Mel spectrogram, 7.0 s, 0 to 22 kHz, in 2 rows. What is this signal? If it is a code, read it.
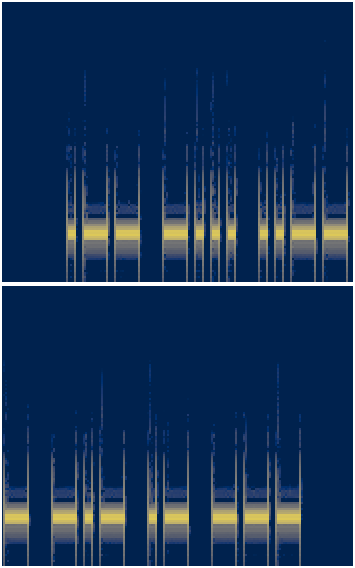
Morse code, heard as a keyed tone, about 15 wpm, 700 Hz. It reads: WB2KAO
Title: Call Signs Repeated 3x - 15wpm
